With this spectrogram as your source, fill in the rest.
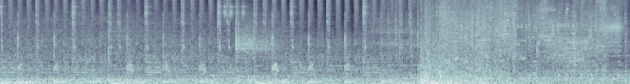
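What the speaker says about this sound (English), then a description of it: "Did that mouser explode on purpose?" A Mouser robot blows up in TMNT: Out of the Shadows, giving a loud crashing boom about six seconds in over a busy bed of game effects, metallic clanks and impacts.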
